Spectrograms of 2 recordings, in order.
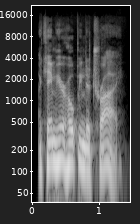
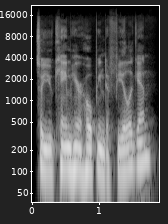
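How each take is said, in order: First: Higher start, falling firmly onto "try"; correcting. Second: "again" rising at the end as a question. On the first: Husband correcting what he was hoping for, falling on "try". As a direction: correct them, landing on "try" with a falling tune. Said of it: "Jack corrected". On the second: Wife asking husband why he came, questioning rise on "again". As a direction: ask it, lifting the voice on "again". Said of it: "Nora asked". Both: A narrator's reading.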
